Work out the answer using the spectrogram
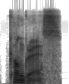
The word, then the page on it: congress: British English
